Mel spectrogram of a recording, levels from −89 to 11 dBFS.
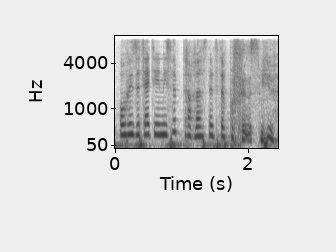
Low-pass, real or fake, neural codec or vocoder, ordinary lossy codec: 7.2 kHz; fake; codec, 16 kHz, 0.5 kbps, X-Codec, HuBERT features, trained on LibriSpeech; none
